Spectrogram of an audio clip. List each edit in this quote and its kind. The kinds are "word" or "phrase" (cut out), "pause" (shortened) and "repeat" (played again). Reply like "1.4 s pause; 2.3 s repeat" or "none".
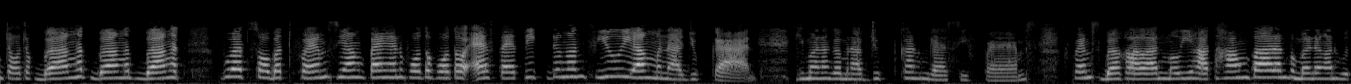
none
